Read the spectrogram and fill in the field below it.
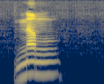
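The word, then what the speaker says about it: نم: Fatha and the sukoon. That gives you nam.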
